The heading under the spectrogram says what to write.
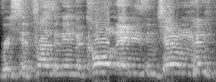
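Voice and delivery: mock announcer voice, announcing style.

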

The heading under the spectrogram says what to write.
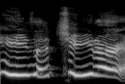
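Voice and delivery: shrill, very loud, very high shouted yell. Retelling storming off in the high school lunchroom, re-enacting a yell. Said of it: "and like yell in my high school lunchroom".

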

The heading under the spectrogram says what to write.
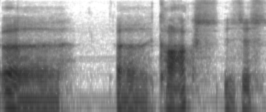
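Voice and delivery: low, very slow, halting, stammering voice. Retelling a scene where the caller freezes on the phone: imitating Brad Pitt's weird voice. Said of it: "goes into this weird voice".

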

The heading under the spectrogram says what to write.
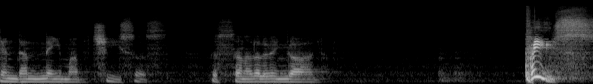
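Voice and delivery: forceful, righteous, angry, commanding tone. Retelling commanding the storm to stop: retelling an angry command. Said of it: "I was so angry that I said".

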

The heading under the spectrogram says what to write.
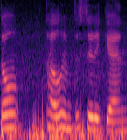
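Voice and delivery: ordinary delivery

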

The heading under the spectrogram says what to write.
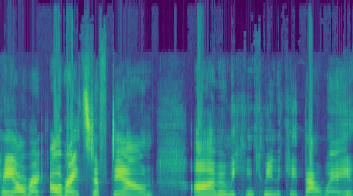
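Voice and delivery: normal talking voice

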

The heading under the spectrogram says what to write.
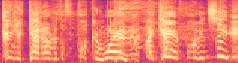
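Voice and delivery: sudden, all-out, full-force acted screaming. Retelling a man standing up at his open door to scream: imitating someone screaming. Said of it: "stands up and just screams".

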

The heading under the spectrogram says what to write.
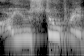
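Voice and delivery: put-on British celebrity-chef accent, pitched high. Reading a quote in a did-he-say-it game, Gordon Ramsay impression. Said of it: "I need your inner Ramsey to come out".

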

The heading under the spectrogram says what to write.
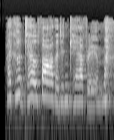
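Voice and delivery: put-on old-fashioned Victorian ghost child voice. Imitating a woman who kept saying father, like a ghost victorian child. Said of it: "like a ghost of Victorian child?".

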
